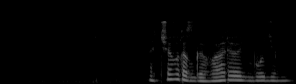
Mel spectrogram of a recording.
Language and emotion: Russian, neutral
